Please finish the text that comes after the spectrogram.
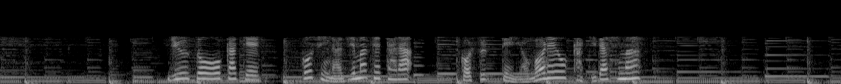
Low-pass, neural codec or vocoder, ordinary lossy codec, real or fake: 3.6 kHz; none; MP3, 24 kbps; real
